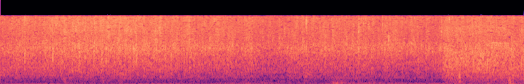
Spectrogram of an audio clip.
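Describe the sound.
Audience applause fills the hall as evangelist Shane Pruitt is welcomed at the Iron Man Conference: a dense, steady roar of many hands clapping that stays loud and even for the whole stretch, with no voices on top.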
